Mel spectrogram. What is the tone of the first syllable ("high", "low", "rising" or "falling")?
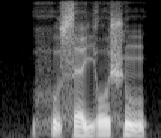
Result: falling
